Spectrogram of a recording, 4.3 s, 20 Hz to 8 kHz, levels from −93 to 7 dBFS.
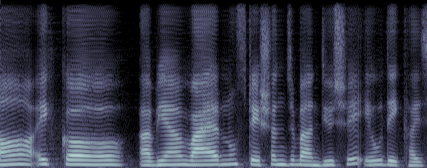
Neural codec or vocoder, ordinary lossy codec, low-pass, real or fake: codec, 16 kHz, about 1 kbps, DyCAST, with the encoder's durations; none; none; fake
